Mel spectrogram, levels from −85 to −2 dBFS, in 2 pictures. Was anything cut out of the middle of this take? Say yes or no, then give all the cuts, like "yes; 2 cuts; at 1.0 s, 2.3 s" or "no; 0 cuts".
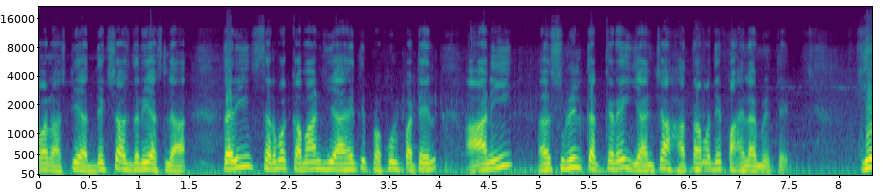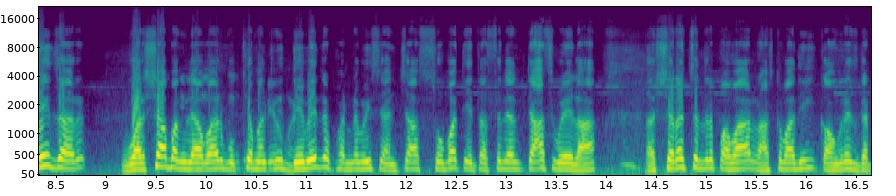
no; 0 cuts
